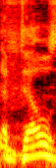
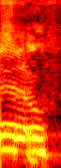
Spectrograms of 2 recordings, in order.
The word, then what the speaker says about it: Adele: But we've all been saying Adele, and she said my name perfectly, which means that we've been saying it wrong. Well, but her accent It's is what it is. I don't know Adele, what you want to Adele, say. Adele. Adele. There's no H.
